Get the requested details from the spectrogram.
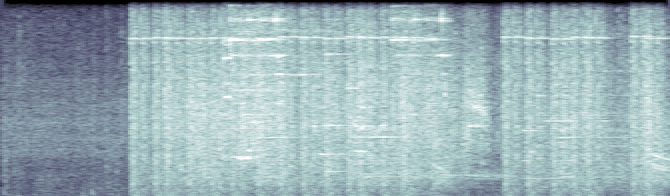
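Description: A machine gun fires in rapid bursts, close and loud.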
